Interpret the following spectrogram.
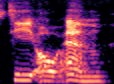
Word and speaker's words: thon: And then we said to him, okay, if you order a tuna sandwich, then in French it's thon, so it's Ton with a sort of nasal sound.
